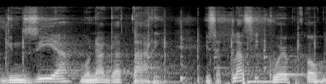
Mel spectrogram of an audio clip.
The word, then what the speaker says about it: Genji Monogatari: the tale of genji genji monogatari pronounced as ginza munagatari is a classic work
